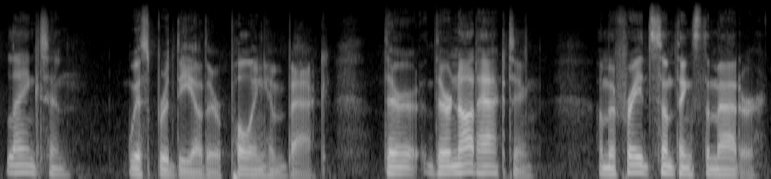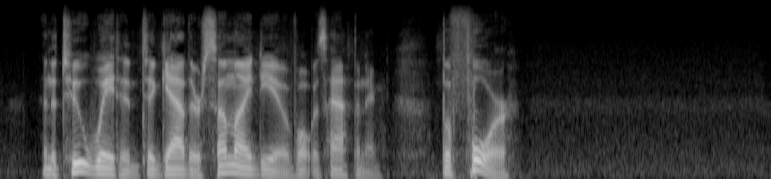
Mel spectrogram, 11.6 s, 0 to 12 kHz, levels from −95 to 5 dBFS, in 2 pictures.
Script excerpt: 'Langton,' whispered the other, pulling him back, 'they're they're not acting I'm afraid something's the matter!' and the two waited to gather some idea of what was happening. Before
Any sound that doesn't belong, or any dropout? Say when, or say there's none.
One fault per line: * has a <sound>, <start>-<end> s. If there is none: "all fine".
all fine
